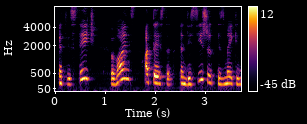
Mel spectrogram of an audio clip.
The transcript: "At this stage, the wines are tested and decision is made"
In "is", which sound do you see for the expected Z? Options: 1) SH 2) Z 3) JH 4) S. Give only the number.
2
